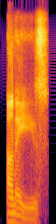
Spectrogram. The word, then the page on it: unease: British English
